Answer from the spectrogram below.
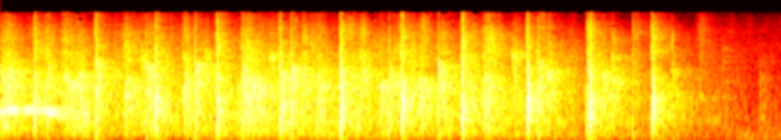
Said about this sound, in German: Die ähm, größte Demo übrigens, wollen wir auch noch mal kurz mit kleinem Applaus. Die größte Black Lives Matter Demo in Nordrhein-Westfalen, glaubst du das?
